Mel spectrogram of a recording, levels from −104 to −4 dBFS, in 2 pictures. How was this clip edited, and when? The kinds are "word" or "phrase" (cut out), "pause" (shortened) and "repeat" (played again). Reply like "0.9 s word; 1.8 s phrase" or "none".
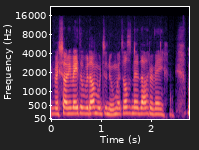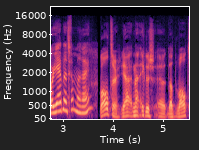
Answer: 1.9 s phrase; 3.1 s phrase; 3.7 s pause; 4.6 s word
